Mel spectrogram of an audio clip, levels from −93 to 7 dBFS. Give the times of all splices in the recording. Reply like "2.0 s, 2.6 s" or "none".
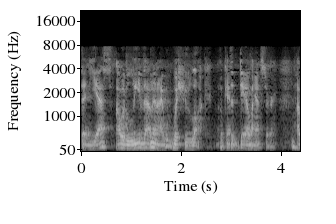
1.4 s, 3.0 s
